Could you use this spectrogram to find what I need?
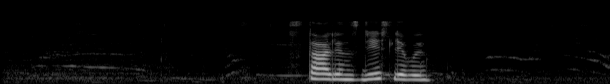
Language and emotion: Russian, neutral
